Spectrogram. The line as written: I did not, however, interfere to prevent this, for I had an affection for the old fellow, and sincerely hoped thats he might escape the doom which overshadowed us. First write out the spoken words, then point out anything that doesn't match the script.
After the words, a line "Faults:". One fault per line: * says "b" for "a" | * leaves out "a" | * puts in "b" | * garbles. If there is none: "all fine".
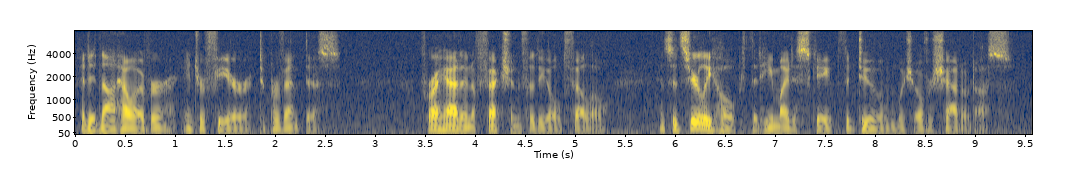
I did not, however, interfere to prevent this, for I had an affection for the old fellow, and sincerely hoped that he might escape the doom which overshadowed us.
Faults:
* says "that" for "thats"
